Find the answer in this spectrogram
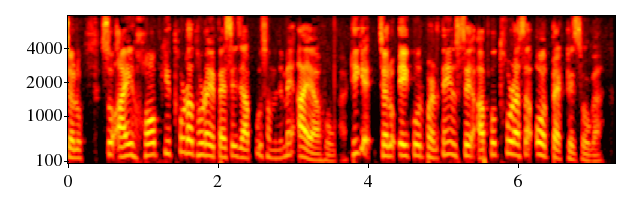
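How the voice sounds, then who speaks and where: A man's voice: sits high, expressive, normal speed, few pauses, darkish tone, no room sound, muffled recording. A man teaching an exam-prep English grammar class, explaining in with English terms and asking his students questions again and again.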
